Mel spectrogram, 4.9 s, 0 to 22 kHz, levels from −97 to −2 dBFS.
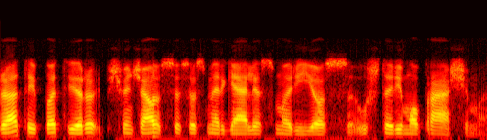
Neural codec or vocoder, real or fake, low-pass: none; real; 7.2 kHz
